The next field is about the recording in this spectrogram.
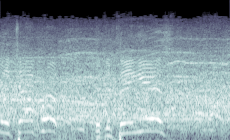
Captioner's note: crowd cheering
